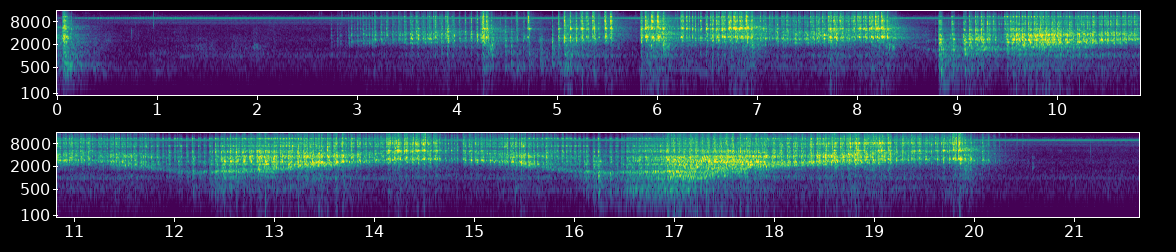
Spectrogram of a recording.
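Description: A wood lathe gouge cuts a green wood bowl in a steady, loud scraping drone. The sound swells and fades in slow waves as the tool sweeps across the spinning workpiece, then stops abruptly.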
